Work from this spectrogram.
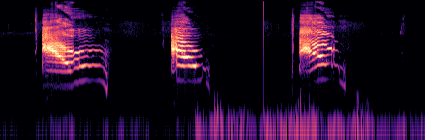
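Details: Domestic cat in a newly renovated catio; three clear, drawn-out harmonic meows about every one and a half seconds, each sliding down at the end, with low thumps and handling noise between them.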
